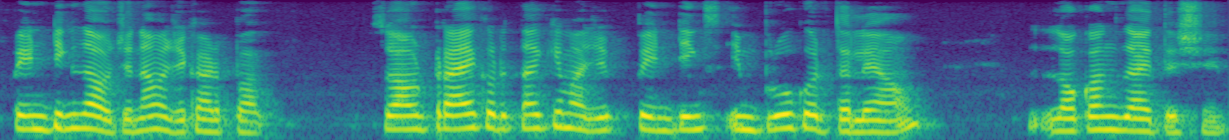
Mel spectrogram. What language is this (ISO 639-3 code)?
kok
